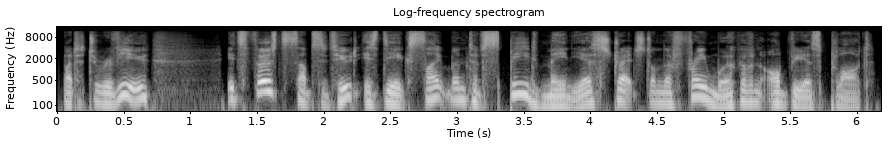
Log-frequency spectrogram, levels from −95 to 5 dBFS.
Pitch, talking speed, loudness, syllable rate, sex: 120 Hz, 195 wpm, -19 LUFS, 6.0 syllables/s, male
